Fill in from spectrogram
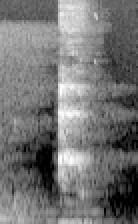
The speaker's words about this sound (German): Äh, sorry übrigens, falls man gerade meinen ähm, Hund im Hintergrund gehört hat. Ja, dem stimmt irgendwas nicht.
